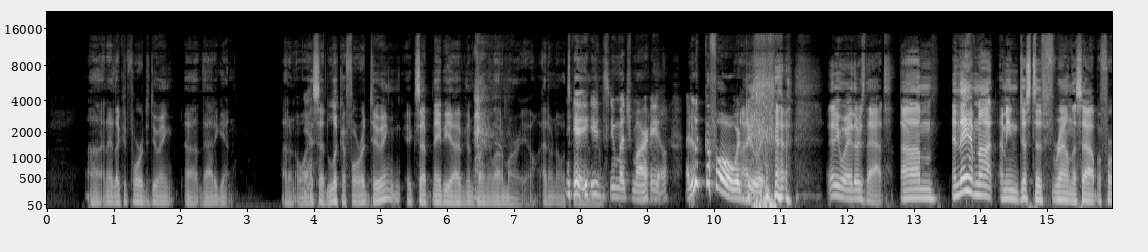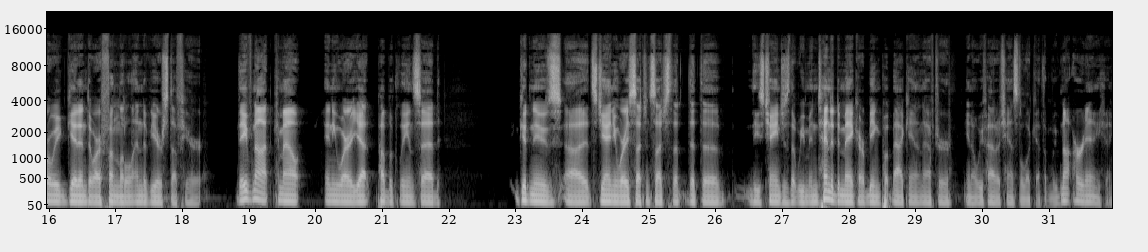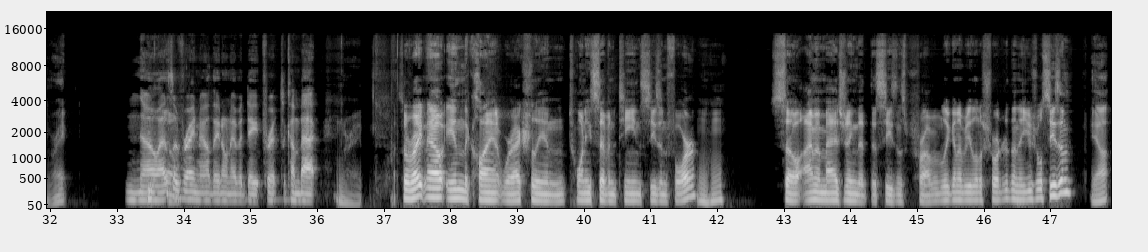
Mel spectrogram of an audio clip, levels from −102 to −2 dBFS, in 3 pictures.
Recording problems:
none

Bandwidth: 14.5 kHz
